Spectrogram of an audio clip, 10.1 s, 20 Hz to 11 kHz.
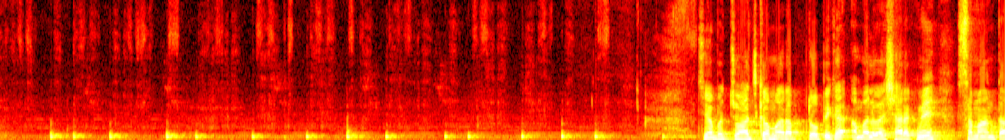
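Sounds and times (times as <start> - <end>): marker tapping on whiteboard: 0.5 - 6.2.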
